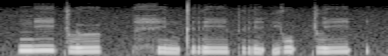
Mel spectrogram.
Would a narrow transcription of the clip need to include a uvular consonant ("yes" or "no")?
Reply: no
